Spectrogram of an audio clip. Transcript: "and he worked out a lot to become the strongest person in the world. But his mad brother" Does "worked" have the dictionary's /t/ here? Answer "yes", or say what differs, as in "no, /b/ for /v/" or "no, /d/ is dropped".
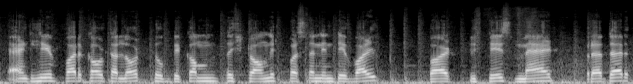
no, /t/ is dropped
